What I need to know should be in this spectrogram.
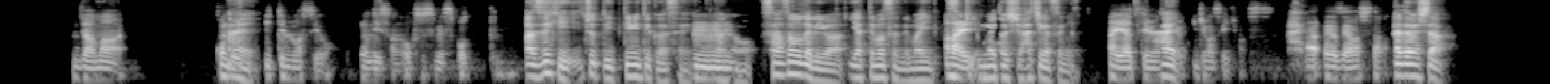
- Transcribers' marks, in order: other background noise
- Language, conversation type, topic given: Japanese, unstructured, 地域のおすすめスポットはどこですか？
